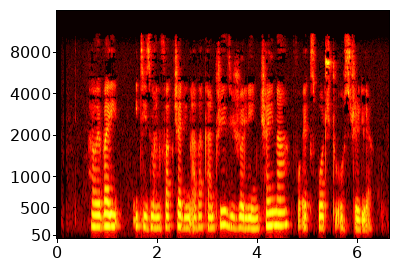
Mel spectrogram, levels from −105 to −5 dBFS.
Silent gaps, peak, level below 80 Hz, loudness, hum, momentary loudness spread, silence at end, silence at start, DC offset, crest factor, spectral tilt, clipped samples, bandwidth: none; -14 dBFS; -82 dBFS; -32 LUFS; none; 10 LU; 0.35 s; 0.65 s; under 0.1%; 18 dB; -4 dB/octave; under 0.1%; 11.5 kHz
